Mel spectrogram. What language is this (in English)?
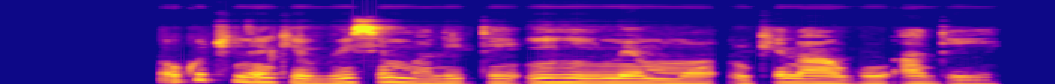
Igbo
